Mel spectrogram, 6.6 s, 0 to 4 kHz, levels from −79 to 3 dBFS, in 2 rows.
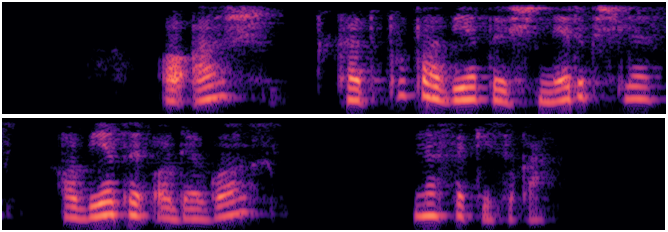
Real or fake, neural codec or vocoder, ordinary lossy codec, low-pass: real; none; MP3, 32 kbps; 3.6 kHz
